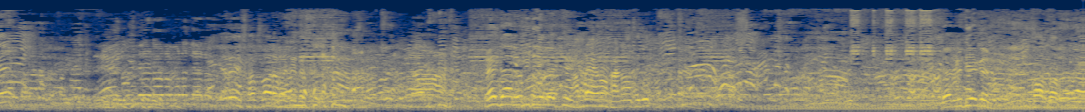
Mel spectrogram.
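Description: A crowd of young men talk and shout loudly close by.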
